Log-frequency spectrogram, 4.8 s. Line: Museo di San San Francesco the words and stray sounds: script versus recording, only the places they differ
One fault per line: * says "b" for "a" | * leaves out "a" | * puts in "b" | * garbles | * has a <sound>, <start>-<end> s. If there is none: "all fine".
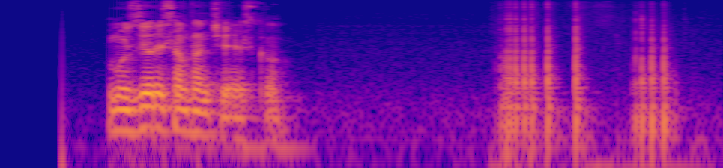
* leaves out "San"
* has a squeak, 3.3-4.8 s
